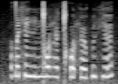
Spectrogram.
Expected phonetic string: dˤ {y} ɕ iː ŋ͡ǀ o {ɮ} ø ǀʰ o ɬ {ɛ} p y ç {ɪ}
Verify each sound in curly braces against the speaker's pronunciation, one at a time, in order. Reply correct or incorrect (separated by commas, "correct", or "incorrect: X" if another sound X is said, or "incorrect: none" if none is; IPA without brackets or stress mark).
correct, correct, incorrect: ø, correct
